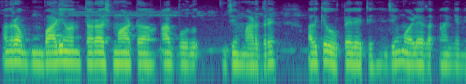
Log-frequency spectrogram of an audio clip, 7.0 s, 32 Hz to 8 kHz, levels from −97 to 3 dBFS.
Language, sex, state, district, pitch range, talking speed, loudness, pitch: Kannada, male, Karnataka, Gulbarga, 115-130 Hz, 120 wpm, -21 LUFS, 125 Hz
